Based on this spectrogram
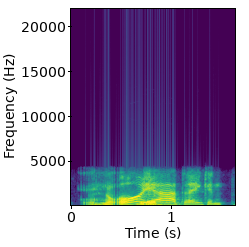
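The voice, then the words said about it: Put-on Minnesota accent. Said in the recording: “Can you say it with a Minnesota accent? ... I wasn't expecting that”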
